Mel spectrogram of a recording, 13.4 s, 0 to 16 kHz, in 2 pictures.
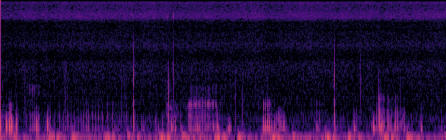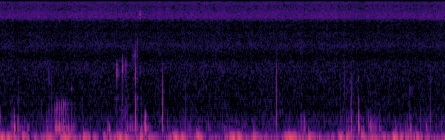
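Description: Gurgling stomach rumbles over a steady background heartbeat of about 72 a minute; ordinary bowel sounds of digestion.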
